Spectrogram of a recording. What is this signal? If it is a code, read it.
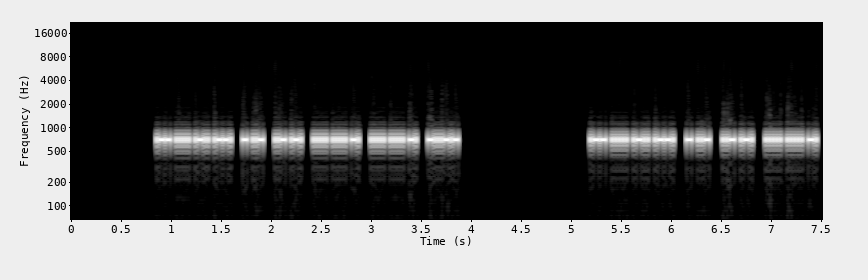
Morse code, heard as a keyed tone, about 67 wpm, 700 Hz. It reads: W5LP TU UR 55N 55N <BK> W5LP TU UR 55N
